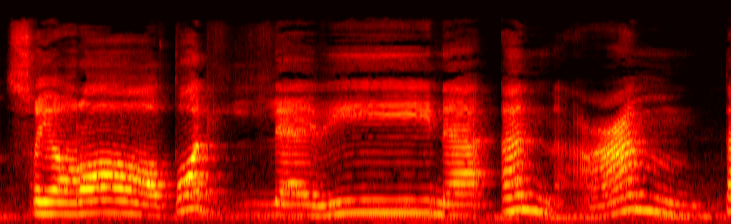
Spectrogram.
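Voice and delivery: slow, melodic Quranic chanting; slow tajweed recitation; verse recitation. Shown as a demonstration. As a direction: recite the fragment slowly and reverently. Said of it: "اس آیت کے ٹکڑے کو پڑھ لیتے ہیں".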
